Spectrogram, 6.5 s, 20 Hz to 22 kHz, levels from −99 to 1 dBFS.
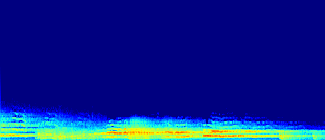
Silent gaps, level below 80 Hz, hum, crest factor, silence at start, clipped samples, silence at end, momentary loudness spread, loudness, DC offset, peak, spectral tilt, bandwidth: none; under -90 dBFS; none; 16 dB; 0 s; under 0.1%; 0.1 s; 17 LU; -26 LUFS; under 0.1%; -12 dBFS; 0 dB/octave; 4.5 kHz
